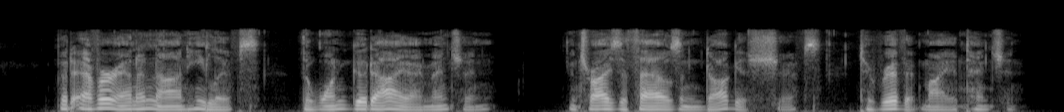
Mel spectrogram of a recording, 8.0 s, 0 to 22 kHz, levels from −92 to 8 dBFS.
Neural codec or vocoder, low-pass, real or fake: none; 7.2 kHz; real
